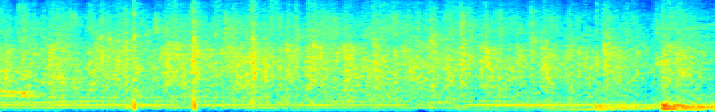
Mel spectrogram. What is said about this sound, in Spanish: Aleluya, que le aplaudamos al que salga del agua.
